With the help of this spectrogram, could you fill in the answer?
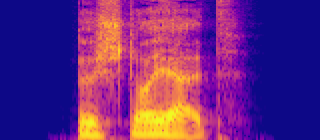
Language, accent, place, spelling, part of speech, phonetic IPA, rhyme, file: German, Germany, Berlin, besteuert, verb, [bəˈʃtɔɪ̯ɐt], -ɔɪ̯ɐt, De-besteuert.ogg
- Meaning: 1. past participle of besteuern 2. inflection of besteuern: third-person singular present 3. inflection of besteuern: second-person plural present 4. inflection of besteuern: plural imperative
